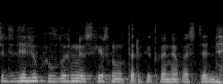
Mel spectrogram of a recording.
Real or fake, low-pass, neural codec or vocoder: fake; 7.2 kHz; codec, 16 kHz, 4 kbps, FunCodec, trained on LibriTTS, 50 frames a second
